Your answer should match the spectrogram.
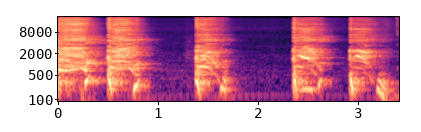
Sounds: Cough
